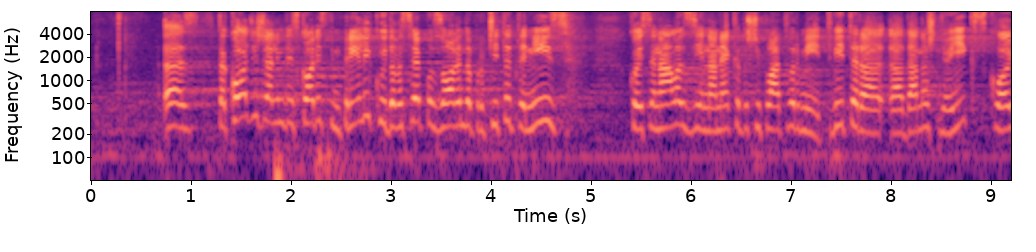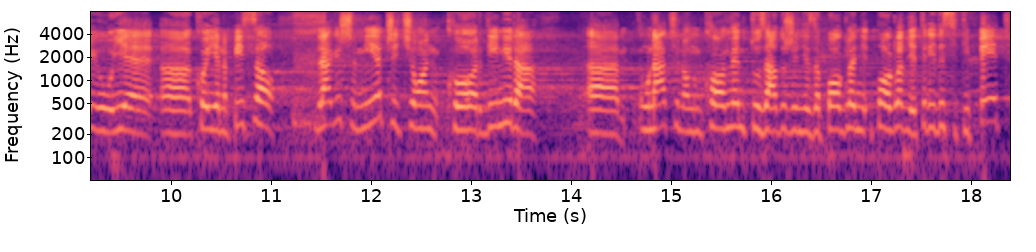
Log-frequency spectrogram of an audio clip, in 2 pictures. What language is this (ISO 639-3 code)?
srp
